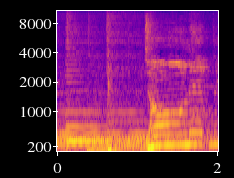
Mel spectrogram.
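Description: Live band playing a slow pop-jazz song, with keyboard and guitar holding chords. About a second in, a male singer slides up into a long held note.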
